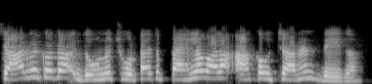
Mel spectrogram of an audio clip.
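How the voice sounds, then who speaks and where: A woman's voice: high voice, expressive, brisk, muffled recording. A woman teaching spelling in a patient lesson, repeating each point and asking questions back to her students. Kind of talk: whiteboard lesson.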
